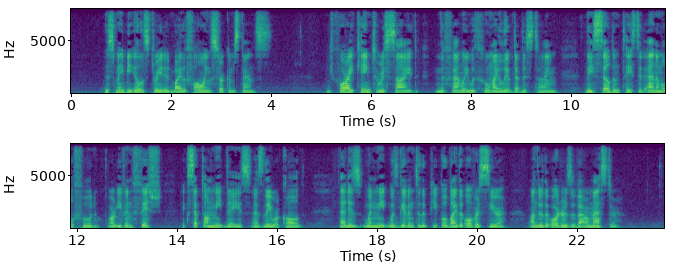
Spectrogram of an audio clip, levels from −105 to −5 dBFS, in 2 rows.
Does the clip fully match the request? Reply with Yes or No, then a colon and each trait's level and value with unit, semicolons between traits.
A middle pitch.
Yes: medium, 145 Hz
